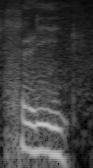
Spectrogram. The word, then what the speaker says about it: Celene: It's Selena or Charlene? – Selene. – Selene, how do you spell that? – C-E-L-E-N-E.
